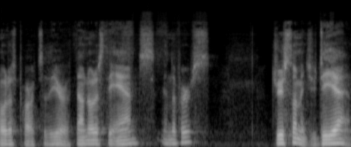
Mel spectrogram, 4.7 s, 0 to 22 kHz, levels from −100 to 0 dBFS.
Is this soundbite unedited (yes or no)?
yes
